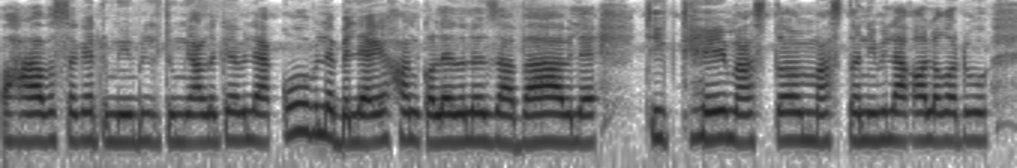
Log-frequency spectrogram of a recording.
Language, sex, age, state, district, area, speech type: Assamese, female, 18-30, Assam, Sivasagar, rural, spontaneous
